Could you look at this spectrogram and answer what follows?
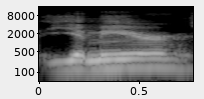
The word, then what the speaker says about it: Ymir: Finnish black metal band Ymir, so this is how you pronounce it, Y-M-I-R, and with their self-titled record, which I was very much a big fan of.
